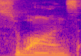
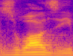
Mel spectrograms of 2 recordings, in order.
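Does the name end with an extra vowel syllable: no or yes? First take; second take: no; yes. First: The name ends without an extra vowel syllable. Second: The name ends with an extra vowel syllable. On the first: The speaker calls it right. "apparently it's just Swans" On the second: The speaker calls it wrong. "I used to always call it Swansea"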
